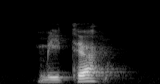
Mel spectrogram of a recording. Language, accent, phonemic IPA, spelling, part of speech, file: German, Austria, /ˈmeːtɐ/, Meter, noun, De-at-Meter.ogg
- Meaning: meter (unit of length)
